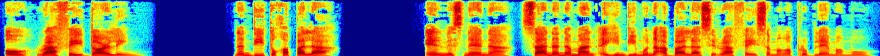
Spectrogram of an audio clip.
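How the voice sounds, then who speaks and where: A woman's voice: mid-range voice, animated, unhurried, pauses often, darkish tone, dry recording, clean studio sound, lightly acted. Woman narrator voicing a scheming, sweetly spiteful female rival. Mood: taunting. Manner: feigned concern, taunting. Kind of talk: storybook romance narration.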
